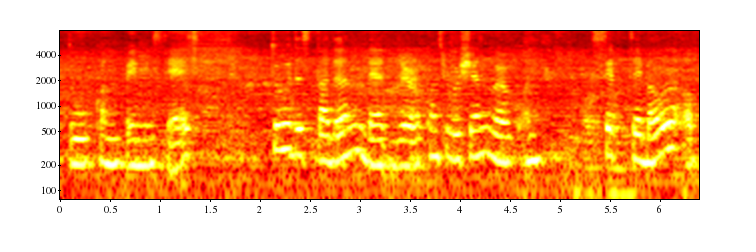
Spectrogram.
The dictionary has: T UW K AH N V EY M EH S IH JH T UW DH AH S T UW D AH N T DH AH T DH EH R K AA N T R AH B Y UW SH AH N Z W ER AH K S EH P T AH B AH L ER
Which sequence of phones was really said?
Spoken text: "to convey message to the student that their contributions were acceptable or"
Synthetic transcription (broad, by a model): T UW K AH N P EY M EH S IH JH T UW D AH S T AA D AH N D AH T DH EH K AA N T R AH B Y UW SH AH N W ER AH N S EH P T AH B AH L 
